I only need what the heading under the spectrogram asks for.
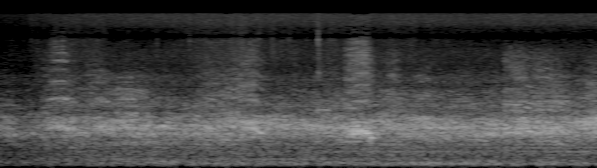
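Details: Several hundred thousand sandhill cranes on the Platte River, peak of northern migration: a dense, steady chorus of overlapping rattling calls, with louder nearby calls now and then and one sharp click.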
